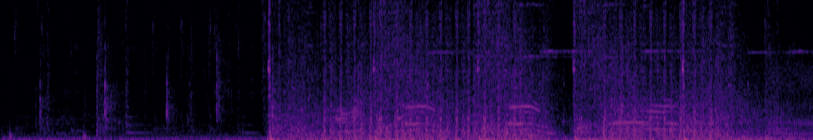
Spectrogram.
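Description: Rapid gunfire from the video game Dead Rising, dense bursts of shots filling the clip after a quieter start, with game sounds and a voice mixed in.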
